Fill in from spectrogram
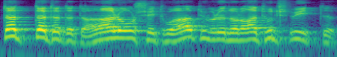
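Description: A man reading aloud voices an irascible male concierge who shouts and blusters in a storybook. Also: sits high, normal speed, voice pushed up. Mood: furious. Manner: loud, furious, blustering.

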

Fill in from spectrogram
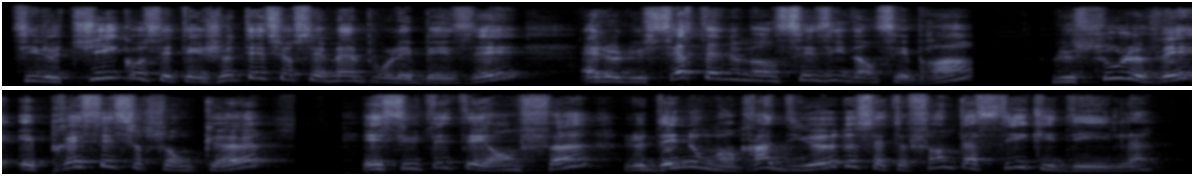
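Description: A woman narrating a novel as an audiobook, in a dramatic, expressive way. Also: fairly low pitch, normal speed.

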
